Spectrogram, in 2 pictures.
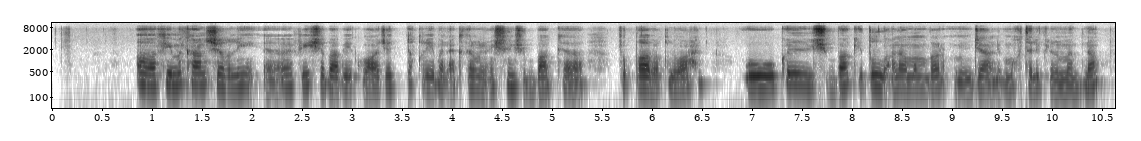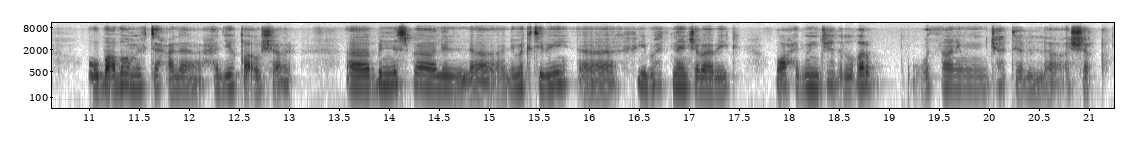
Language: Omani Arabic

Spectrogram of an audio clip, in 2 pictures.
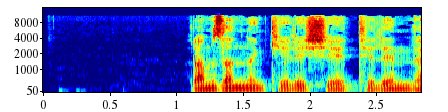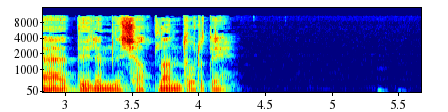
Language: Uyghur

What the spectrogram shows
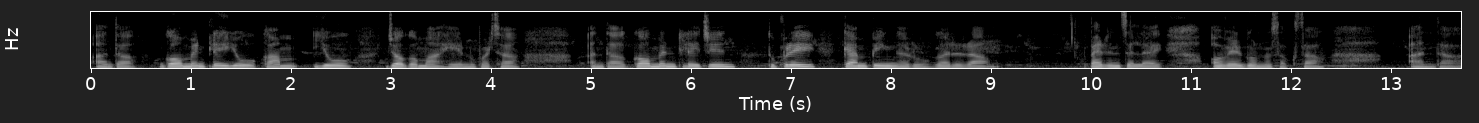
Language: Nepali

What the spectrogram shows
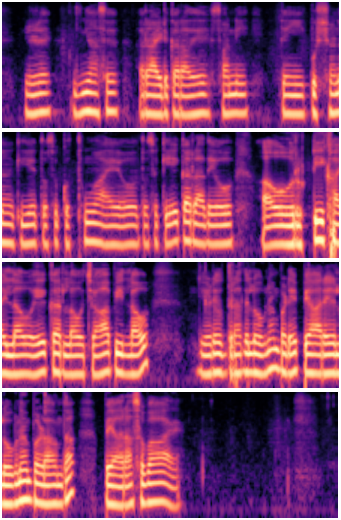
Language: Dogri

